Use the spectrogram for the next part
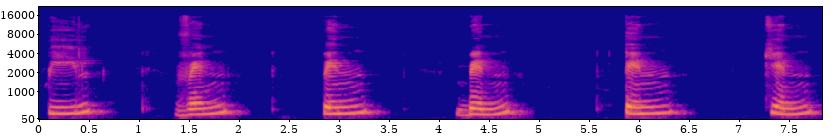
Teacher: the soft palate is raised thereby shutting off the nasal passage of air thus the lung air is blocked in the mouth when the oral closure is released the air escapes with a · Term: plosives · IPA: /p,b/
